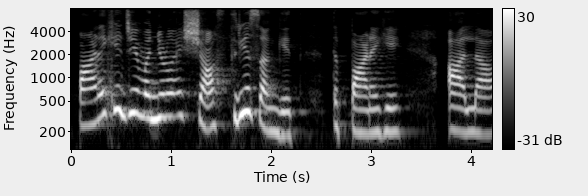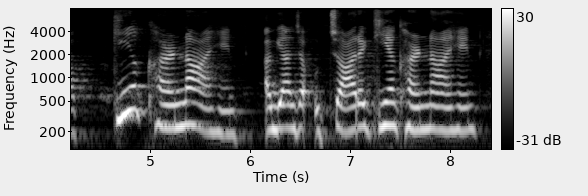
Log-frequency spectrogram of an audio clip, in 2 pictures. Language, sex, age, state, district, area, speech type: Sindhi, female, 18-30, Gujarat, Kutch, urban, spontaneous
